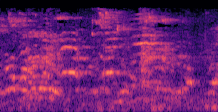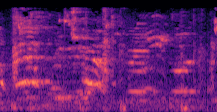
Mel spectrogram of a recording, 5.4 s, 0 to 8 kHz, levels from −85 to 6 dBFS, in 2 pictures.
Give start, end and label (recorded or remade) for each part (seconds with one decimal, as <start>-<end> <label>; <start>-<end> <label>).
0.0-1.5 recorded; 1.5-3.8 remade; 3.8-4.5 recorded; 4.5-5.4 remade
